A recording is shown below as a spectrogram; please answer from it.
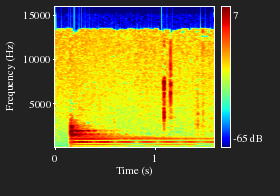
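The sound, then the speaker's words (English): A meditation bell is struck once during a dharma talk, giving a clear, resonant ring with several steady overtones that sustain and slowly fade. No voices are heard. “So if I ring the bell,”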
